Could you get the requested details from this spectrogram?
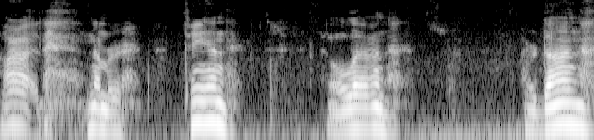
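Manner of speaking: out of breath, winded, halting, broken phrases. Doing yard work on camera, telling viewers two more yards are done, winded. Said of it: "If it sounds like I'm winded, I am".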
